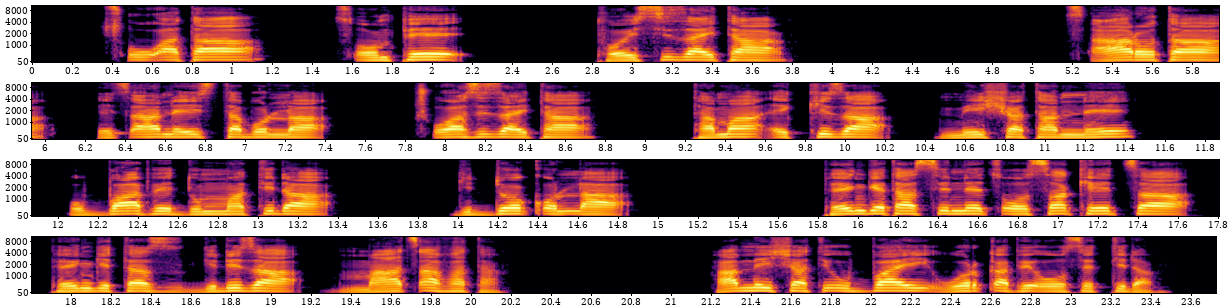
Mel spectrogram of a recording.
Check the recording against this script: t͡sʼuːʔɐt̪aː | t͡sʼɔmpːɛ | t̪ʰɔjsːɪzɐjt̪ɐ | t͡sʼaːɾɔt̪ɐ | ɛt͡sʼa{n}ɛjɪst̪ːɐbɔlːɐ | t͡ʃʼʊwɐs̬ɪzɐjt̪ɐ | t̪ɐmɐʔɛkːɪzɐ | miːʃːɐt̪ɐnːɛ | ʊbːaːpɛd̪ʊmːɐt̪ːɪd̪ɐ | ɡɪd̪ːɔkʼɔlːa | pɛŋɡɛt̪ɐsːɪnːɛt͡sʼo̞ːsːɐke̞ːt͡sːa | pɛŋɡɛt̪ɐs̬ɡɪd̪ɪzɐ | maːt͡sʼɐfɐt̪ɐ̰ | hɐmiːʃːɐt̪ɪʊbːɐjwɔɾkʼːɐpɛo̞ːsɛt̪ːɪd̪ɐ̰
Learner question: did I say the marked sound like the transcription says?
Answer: yes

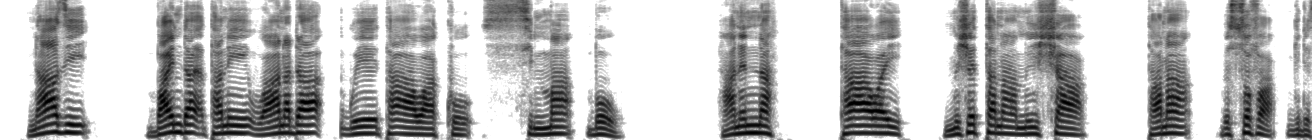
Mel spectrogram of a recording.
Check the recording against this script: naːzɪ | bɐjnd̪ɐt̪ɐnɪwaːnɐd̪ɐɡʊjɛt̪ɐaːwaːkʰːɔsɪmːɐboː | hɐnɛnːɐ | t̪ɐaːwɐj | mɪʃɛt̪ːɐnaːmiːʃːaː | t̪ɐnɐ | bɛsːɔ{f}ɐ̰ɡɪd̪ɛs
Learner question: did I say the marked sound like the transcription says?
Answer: yes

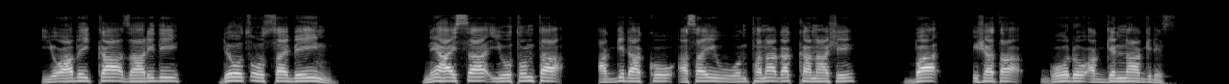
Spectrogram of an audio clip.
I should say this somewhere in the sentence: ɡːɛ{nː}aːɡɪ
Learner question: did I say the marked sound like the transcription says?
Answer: yes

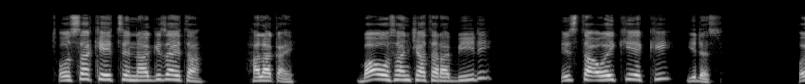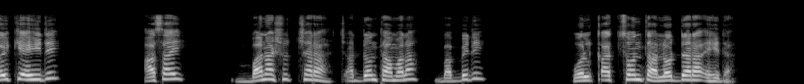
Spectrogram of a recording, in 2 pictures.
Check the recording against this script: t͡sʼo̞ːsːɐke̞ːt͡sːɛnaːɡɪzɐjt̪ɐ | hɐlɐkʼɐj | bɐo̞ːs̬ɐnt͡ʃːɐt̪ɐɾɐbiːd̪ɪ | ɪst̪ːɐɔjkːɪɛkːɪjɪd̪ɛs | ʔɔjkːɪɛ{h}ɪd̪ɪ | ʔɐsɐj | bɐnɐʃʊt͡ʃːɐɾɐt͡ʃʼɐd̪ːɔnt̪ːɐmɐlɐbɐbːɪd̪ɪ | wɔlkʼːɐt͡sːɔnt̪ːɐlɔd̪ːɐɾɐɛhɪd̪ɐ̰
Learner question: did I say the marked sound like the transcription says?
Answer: yes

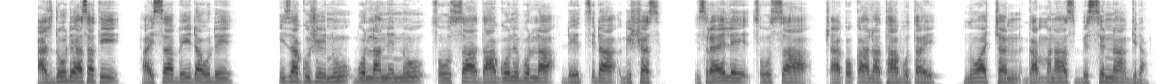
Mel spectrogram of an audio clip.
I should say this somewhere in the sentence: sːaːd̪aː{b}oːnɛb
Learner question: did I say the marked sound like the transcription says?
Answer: no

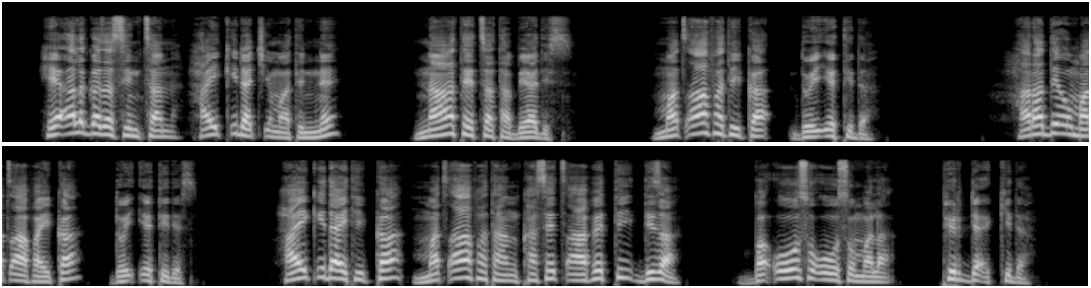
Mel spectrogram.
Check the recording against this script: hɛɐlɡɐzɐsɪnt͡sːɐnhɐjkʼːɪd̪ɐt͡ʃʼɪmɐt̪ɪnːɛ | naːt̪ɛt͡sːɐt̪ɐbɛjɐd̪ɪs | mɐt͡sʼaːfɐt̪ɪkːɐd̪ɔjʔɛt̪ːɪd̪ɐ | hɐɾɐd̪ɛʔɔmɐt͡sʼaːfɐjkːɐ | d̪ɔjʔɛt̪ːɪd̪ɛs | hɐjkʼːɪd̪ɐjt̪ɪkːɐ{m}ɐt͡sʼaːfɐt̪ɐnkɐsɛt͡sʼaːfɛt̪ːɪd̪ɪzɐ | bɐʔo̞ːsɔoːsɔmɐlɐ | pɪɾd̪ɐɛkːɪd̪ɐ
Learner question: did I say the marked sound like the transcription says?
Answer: yes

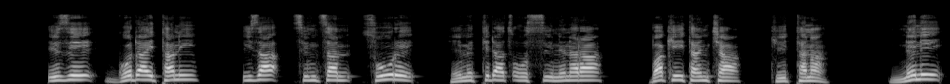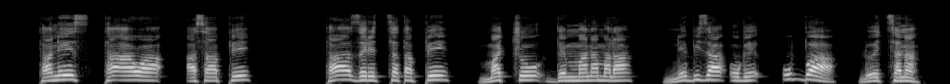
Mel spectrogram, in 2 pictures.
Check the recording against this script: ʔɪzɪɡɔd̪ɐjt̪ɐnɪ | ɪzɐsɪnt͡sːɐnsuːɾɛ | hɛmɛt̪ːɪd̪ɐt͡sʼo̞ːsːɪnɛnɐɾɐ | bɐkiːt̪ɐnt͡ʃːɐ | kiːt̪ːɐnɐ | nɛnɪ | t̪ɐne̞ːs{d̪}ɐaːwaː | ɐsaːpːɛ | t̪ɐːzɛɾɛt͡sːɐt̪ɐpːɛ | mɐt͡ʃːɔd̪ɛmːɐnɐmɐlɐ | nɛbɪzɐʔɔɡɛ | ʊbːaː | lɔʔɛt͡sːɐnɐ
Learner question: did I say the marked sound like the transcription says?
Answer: no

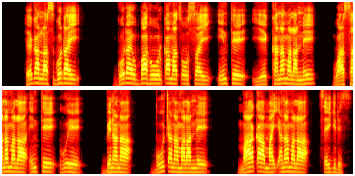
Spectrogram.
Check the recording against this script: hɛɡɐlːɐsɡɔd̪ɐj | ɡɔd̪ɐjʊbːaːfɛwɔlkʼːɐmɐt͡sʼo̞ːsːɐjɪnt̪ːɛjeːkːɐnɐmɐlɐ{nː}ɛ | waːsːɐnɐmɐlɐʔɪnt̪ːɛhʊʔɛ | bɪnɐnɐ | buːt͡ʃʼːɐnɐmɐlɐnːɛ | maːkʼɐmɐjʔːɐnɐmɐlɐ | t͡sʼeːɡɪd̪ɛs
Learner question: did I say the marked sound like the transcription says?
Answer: yes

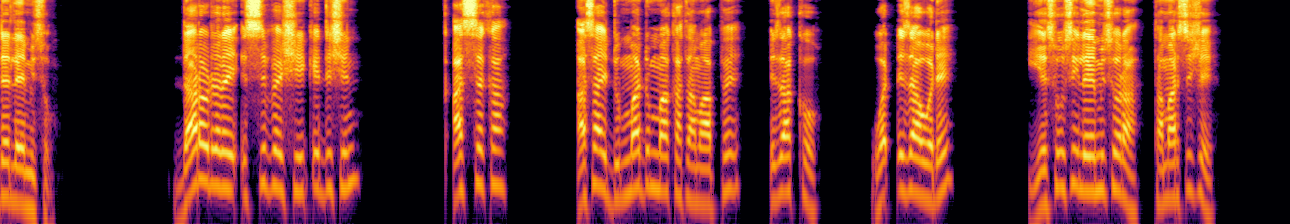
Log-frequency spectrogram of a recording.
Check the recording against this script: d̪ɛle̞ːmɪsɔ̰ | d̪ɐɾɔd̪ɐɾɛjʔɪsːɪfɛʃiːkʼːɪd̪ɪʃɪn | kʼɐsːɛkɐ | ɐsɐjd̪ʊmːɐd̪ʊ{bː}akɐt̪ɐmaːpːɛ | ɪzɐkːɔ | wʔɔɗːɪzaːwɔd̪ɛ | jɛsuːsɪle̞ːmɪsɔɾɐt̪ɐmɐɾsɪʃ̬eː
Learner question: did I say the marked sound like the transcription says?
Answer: no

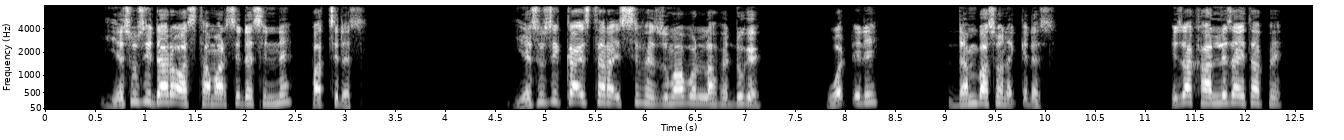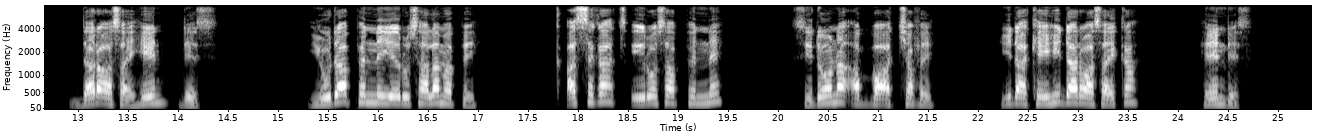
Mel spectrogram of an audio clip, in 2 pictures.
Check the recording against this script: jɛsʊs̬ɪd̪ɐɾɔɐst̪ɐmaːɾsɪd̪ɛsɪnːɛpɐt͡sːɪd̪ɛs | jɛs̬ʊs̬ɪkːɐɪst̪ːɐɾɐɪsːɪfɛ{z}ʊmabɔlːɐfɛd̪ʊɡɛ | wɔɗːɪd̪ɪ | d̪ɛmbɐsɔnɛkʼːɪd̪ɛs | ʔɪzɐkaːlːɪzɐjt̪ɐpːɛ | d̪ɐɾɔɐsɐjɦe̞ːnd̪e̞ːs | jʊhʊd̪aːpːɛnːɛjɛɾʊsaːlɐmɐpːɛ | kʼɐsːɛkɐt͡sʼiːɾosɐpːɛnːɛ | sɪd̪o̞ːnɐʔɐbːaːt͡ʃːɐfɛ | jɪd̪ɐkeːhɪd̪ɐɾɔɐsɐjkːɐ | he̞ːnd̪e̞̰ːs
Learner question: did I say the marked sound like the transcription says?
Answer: yes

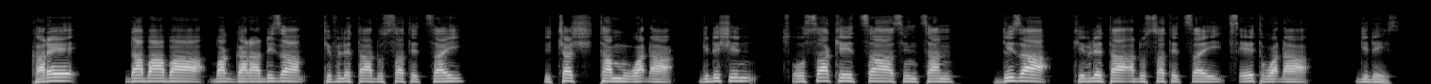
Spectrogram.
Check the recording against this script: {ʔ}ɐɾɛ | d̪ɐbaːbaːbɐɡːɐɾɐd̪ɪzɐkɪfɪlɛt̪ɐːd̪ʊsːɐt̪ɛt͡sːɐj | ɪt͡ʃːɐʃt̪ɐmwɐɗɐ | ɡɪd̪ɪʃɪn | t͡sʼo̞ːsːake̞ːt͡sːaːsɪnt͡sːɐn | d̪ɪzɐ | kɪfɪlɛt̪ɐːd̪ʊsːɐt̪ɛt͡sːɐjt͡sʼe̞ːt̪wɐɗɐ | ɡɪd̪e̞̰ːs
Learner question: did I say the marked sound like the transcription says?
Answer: no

